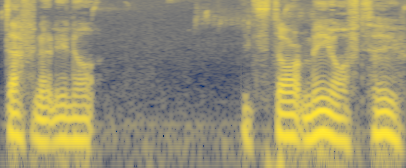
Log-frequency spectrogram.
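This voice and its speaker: Deep, husky young medieval lad. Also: male voice, fairly even intonation, moderate pace, mellow, no room sound. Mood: sincere, reassuring. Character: easygoing, loyal young medieval blacksmith's son, playfully sincere. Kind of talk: naturalistic video game dialogue acting.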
